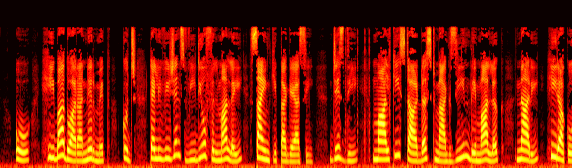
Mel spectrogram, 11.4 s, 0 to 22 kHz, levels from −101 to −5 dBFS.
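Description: Heavy data reduction, likely MP3 compression, runs through the whole clip. Short of bits, the encoder has cut everything above 11.2 kHz and dropped quieter spectral detail, with the dropped components flickering in and out from frame to frame. The damage is plainly audible: the speech sounds dull and watery, with a swirling, metallic edge on sibilants and smeared onsets, which points to a low bitrate around 48 kbps.

From 6.91 to 7.63 s, GSM signalling bursts break in. A nearby 2G phone exchanging control traffic with the network transmits in short radio pulses, and some part of the audio circuit rectifies them into the signal. This adds a galloping dit-dit-dit of short buzzes at about 217 Hz, sitting roughly 20 dB below the speech over that stretch.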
